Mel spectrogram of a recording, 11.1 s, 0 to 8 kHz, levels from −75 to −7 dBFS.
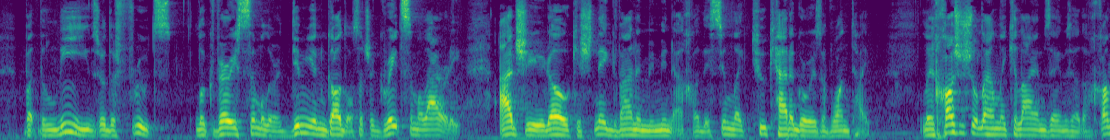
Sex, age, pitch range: male, 30-49, 105-135 Hz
